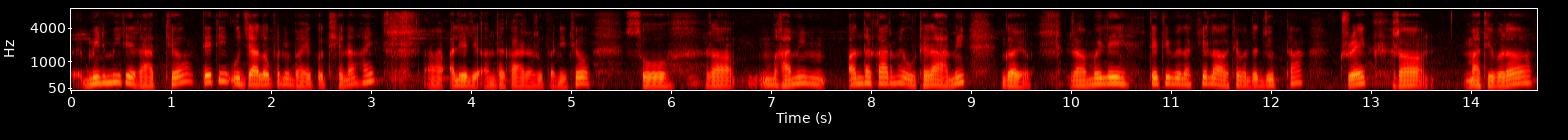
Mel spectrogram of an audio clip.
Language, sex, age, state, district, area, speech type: Nepali, male, 18-30, West Bengal, Darjeeling, rural, spontaneous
